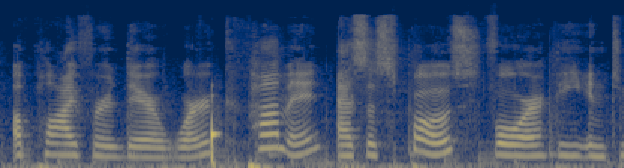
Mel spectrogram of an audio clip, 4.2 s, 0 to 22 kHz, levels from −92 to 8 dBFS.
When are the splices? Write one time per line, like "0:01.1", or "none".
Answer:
none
